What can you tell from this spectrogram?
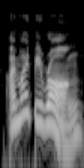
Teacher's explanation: If I say, "I might be wrong," with a tiny pause after wrong, it signals openness. A gentle rise in tone at the end feels like an invitation, not a verdict.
